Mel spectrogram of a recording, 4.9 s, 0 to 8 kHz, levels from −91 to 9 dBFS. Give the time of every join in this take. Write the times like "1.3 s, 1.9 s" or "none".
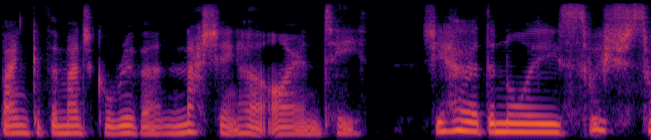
3.1 s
